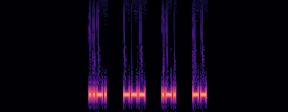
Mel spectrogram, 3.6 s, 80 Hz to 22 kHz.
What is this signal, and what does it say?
Morse code, heard as a keyed tone, about 54 wpm, spaced as for 29 wpm, 700 Hz. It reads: FORM
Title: 3x Character Spacing - Top 500 Words - 50wpm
